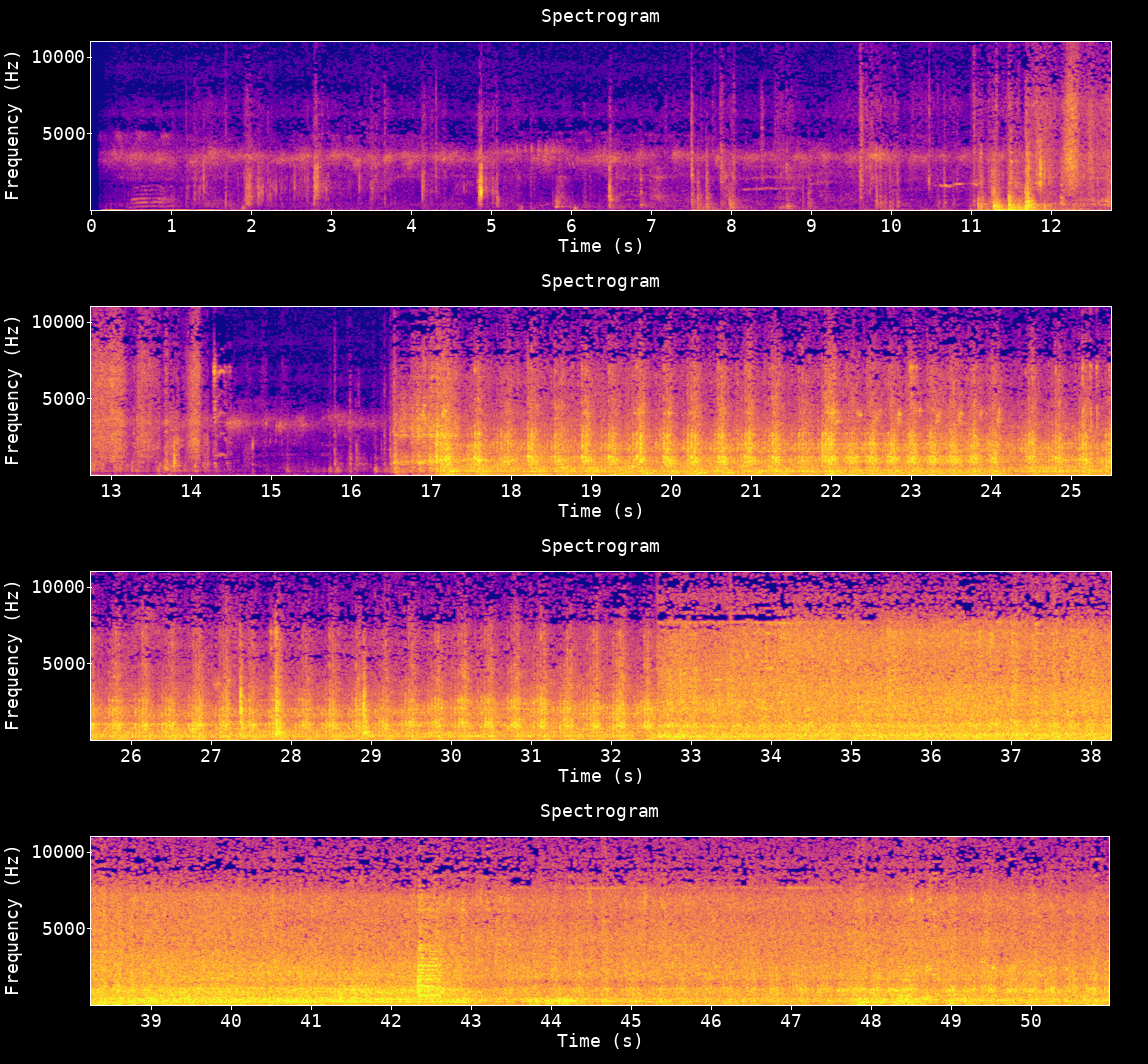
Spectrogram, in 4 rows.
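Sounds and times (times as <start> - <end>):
diesel engine starting and running: 15.8 - 50.9
engine hiss: 16.5 - 50.9.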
